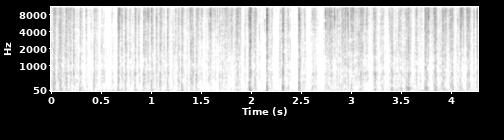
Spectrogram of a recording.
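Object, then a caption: Paintbrush set in plastic sleeve on cardboard backing. A long, narrow paintbrush set in a clear plastic sleeve on a printed cardboard backing is held in both hands and worked with fingertips and nails. Rapid, dense crinkling and sharp tapping produce bright, crackly clicks with almost no low end. Each click dies away instantly, in an uneven, fast rhythm.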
